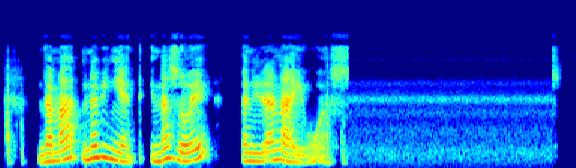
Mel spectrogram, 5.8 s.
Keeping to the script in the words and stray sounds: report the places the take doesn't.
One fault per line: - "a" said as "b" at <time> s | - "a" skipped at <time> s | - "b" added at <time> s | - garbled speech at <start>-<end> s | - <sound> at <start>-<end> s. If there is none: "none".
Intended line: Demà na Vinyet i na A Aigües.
- "Zoè aniran" added at 1.8 s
